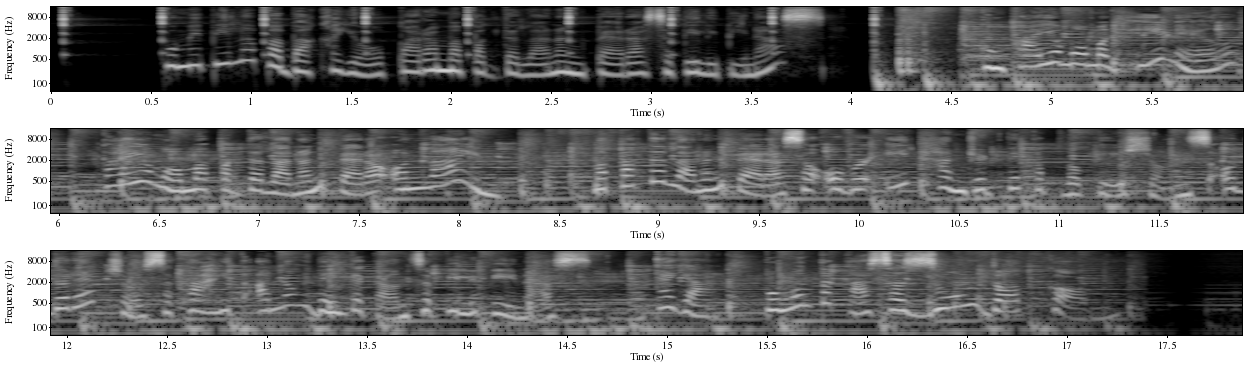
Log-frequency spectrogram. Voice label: Tagalog; Tagalog, Female, Home Studio, 20s-30s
